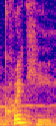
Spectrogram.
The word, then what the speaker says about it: CWCki: Para toda la información que recopilaron, los trolls hicieron una wiki llamada 'CWCki' (pronunciado "quickie", rapidito) dedicada a la compilación obsesiva de toda la información sobre Chris-chan.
